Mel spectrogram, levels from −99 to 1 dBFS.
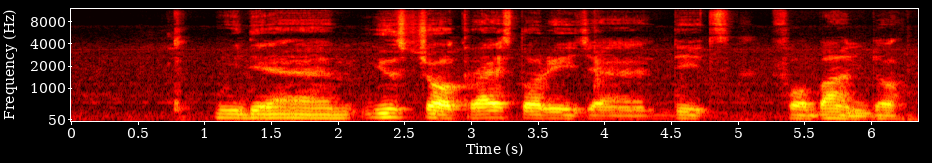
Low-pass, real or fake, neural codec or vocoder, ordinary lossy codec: none; fake; vocoder, 24 kHz, 100 mel bands, Vocos; none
